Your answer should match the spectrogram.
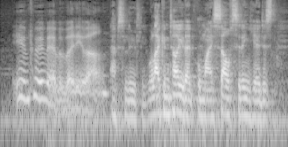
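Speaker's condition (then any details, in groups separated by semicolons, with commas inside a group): No condition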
